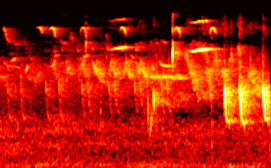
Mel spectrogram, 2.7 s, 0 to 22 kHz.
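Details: Common nightingale singing a serenade to the rising sun, filmed on a Sony DSC-RX10M3 camera; soft varied whistles and slurred notes build to three loud, sharp, rising notes near the end.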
